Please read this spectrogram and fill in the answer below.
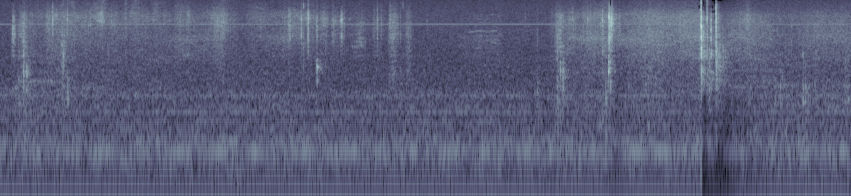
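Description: Scattered light clicks and scrapes of insulated wire and alligator clips being handled on a brass pipe, the sharpest ones about four and a half and five seconds in, over a steady low hum.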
